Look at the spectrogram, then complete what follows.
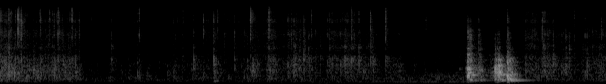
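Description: Plastic packaging (air-cushion bags and plastic wrap) crinkling and rustling as it is handled and pulled inside a cardboard box, with scattered small crackles and a brief louder sound about five seconds in.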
